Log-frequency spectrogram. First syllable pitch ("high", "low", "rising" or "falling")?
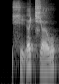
rising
